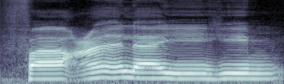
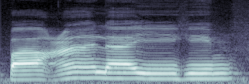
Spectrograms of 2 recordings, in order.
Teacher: Fa itu dibaca antara bibir bawah dan gigi atas.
